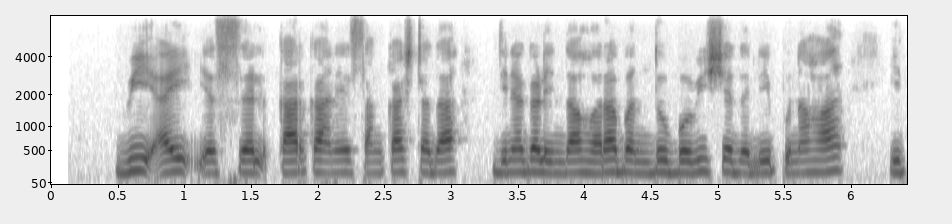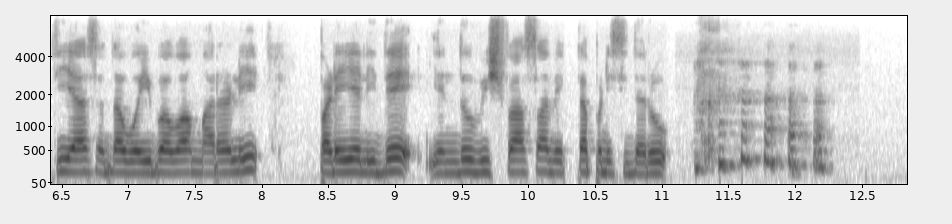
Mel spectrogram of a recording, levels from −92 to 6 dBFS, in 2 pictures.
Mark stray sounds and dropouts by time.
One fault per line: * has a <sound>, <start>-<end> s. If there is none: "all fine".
* has a laugh, 11.2-12.3 s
